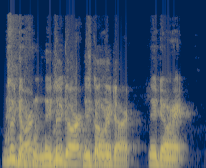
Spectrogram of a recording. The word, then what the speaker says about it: Lu Dort: Look, all I'm saying is that if he's going to be like PJ Tucker or, you know, even a Lugin Stortz, sorry, I don't know if I'm saying his name right, my bad. – Lu Dort.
